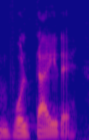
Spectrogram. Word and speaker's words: Voltaire: no sé cómo decirlo en español pero bueno voltaire voltaire lo había puesto en Google y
